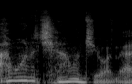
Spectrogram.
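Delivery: timid, soft, apologetic, sorry-sounding tone. Showing how a challenge is sometimes voiced in therapy: soft and apologetic. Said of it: "the way that we say it sometimes ... It's almost like, please don't be mad at me".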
